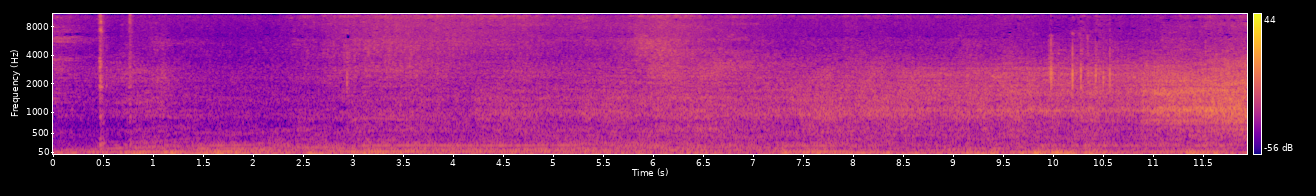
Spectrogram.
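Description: Car driving in city traffic: steady low engine and road rumble, with tyre hiss growing near the end.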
